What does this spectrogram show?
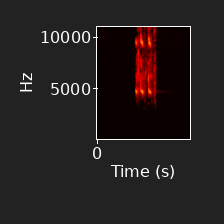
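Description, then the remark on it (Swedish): A short burst of high, pulsing cricket chirps from a sound effect built into a portable mixer, a few rapid trills lasting a fraction of a second, crisp in otherwise near silence. “Ja, det är crickets. Syrsor.”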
